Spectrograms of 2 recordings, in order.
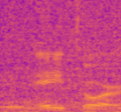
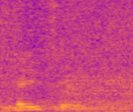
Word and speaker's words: Heitor: Your name pronounced Heitor? Heitor. Heitor.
